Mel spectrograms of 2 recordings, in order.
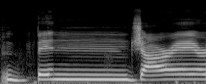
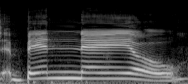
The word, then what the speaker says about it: Beneo: They say how to pronounce her name, but it's like Binjare or something. That's my lion. She's pretty awesome. Her name is pronounced Beneo. Beneo. It means leaf.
